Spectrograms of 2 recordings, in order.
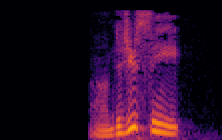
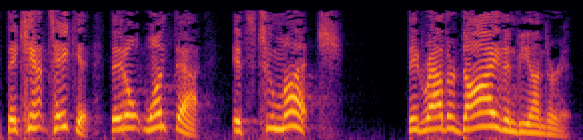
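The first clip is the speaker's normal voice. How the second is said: higher, louder, pressing preacher; impassioned preaching; 7 semitones higher, 7 dB louder than usual. Real, not acted. Preacher telling the church of oppressed peoples, loud and impassioned. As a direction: drive it home with rising passion.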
